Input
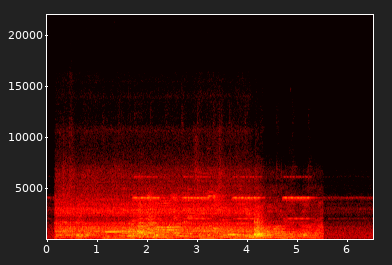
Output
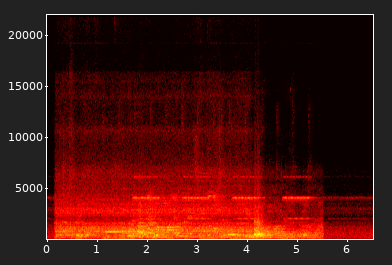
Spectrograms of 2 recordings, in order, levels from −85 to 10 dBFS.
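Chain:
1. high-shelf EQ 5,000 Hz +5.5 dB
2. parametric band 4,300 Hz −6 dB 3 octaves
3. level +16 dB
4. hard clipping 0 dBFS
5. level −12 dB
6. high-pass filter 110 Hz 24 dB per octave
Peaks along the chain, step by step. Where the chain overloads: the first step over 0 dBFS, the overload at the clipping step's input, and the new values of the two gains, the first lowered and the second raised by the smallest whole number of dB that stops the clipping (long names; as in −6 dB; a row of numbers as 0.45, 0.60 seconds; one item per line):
−8.5, −9.5, +6.5, 0.0, −12.0, −8.0 dBFS
step 3, 6.5 dB
step 3 +9 dB, step 5 −5 dB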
